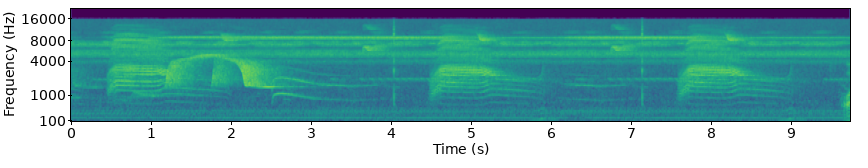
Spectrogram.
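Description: Great Jacamar giving three drawn-out, mewing calls about three seconds apart, rising then falling like a cat's meow, the first with a long upslurred whistle.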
